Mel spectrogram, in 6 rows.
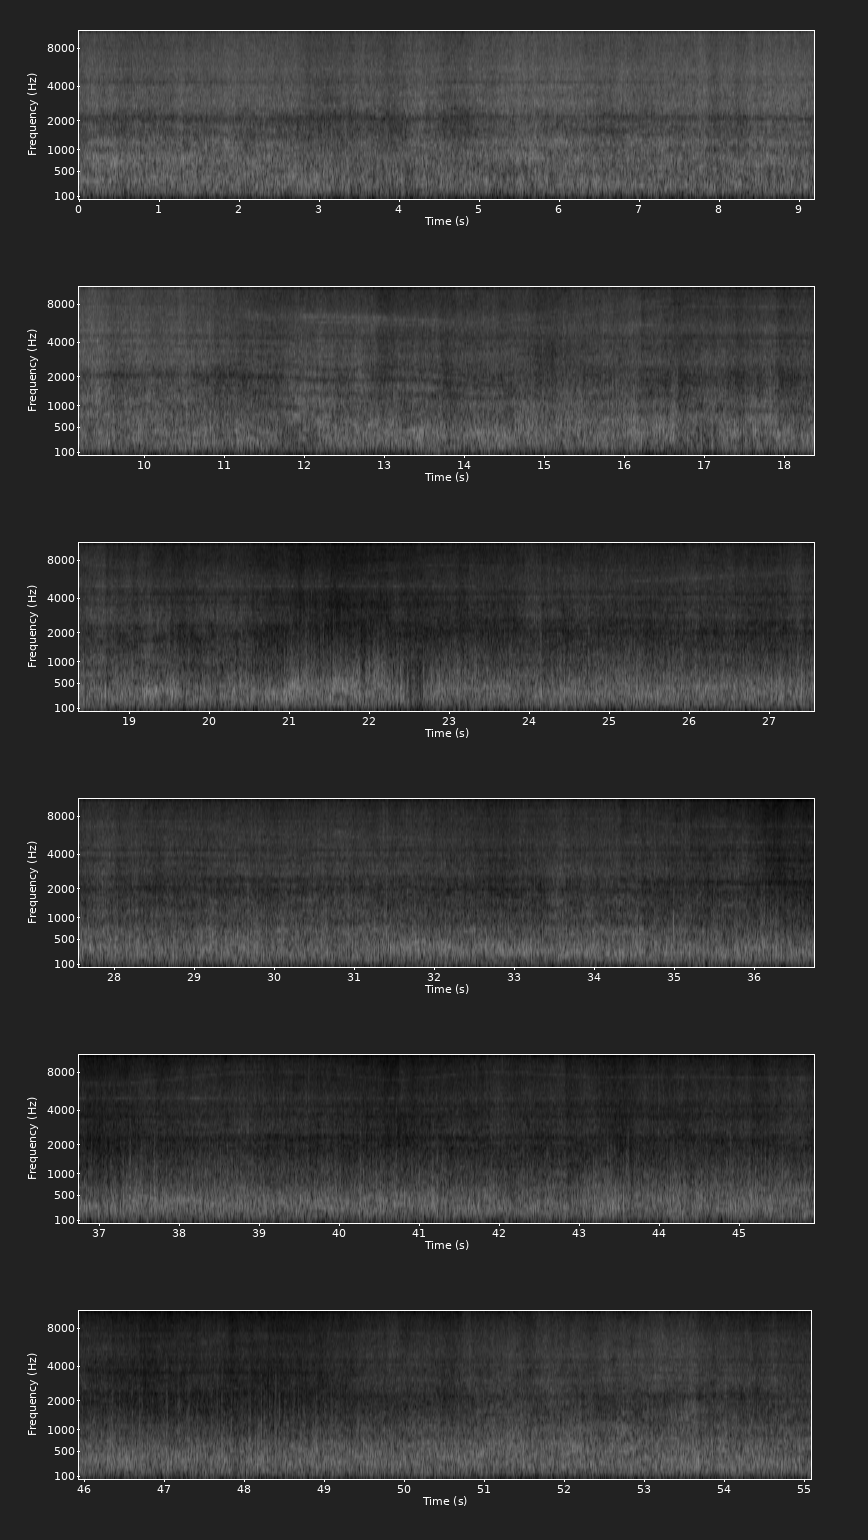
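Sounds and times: propeller drone: 0.0s - 55.0s.

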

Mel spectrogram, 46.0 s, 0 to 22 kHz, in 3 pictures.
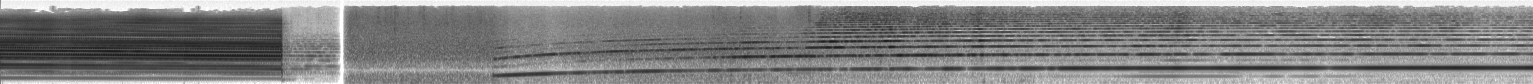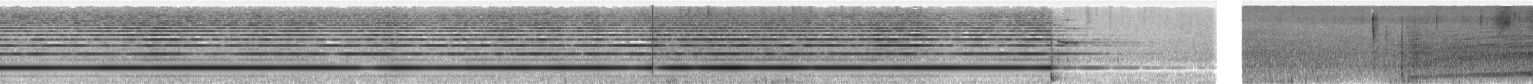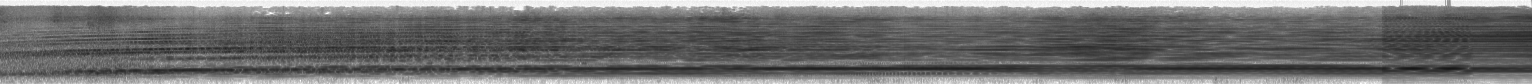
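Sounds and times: multi-tone siren winding up: 0.0s - 3.2s, 29.6s - 45.9s
warning siren winding up: 0.0s - 3.3s, 4.9s - 27.0s, 29.4s - 45.9s.

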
